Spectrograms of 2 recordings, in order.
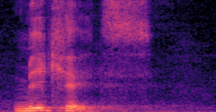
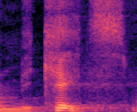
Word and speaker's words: Miketz: Page 222 in the Art Scroll Stone Chumash, the privilege of reading Parshas Miketz, or Miketz, more appropriately pronounced.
